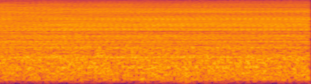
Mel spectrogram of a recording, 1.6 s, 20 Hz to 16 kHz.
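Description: Small electric motor with an 86% efficiency rating driving a fan, a steady loud whirring hum with broad airy rush, constant and close with no voices.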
